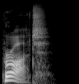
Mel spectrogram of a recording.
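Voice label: "brought", US English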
